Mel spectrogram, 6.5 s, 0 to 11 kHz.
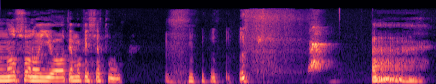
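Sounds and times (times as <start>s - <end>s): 
speech: 0.0s - 1.9s, 2.5s - 4.2s, 5.6s - 6.2s
laughter: 2.5s - 4.2s
dog barking with short sharp yaps and growling barks: 4.6s - 5.1s.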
